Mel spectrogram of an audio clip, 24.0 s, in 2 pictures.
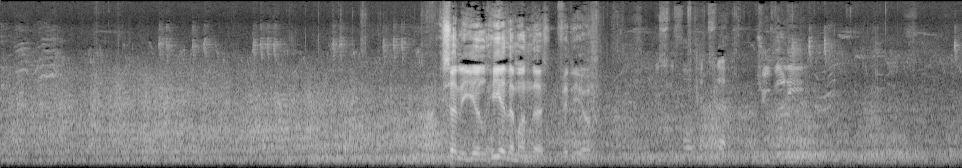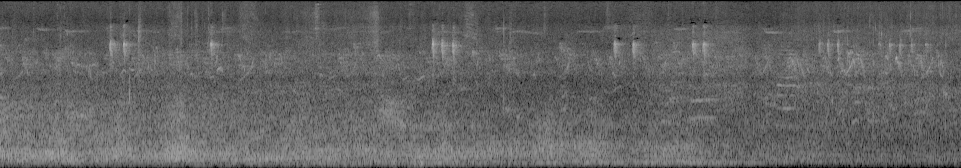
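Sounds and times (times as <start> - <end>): aircraft rumble overhead: 0.0 - 24.0
birds chirping: 0.0 - 24.0.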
